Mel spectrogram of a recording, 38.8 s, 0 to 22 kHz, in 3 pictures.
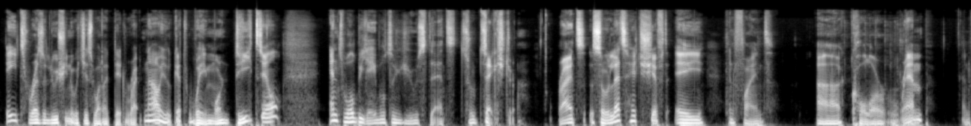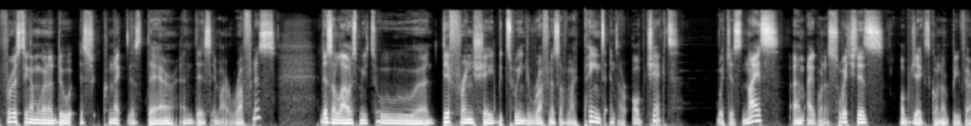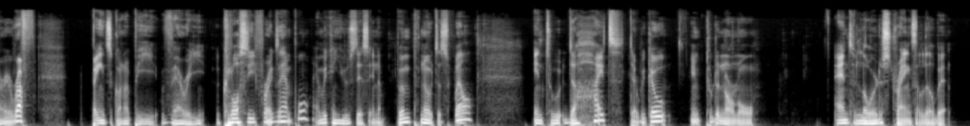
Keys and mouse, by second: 6.6 click, 7.7 middle click, 8.7 shift+a, 11.7 r, 13.8 click, 15.1-16.1 drag, 23.4 drag, 24.1 click, 24.8 click, 29.5 middle click, 30.0 click, 30.8-32.9 drag, 33.5 click, 34.7 click, 34.9-35.4 drag, 36.1 click, 37.2-38.7 drag.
